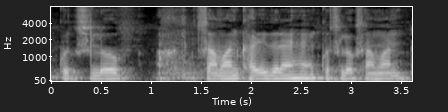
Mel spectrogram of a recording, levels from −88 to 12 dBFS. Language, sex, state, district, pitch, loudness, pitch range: Hindi, male, Chhattisgarh, Balrampur, 125 Hz, -15 LUFS, 120-130 Hz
